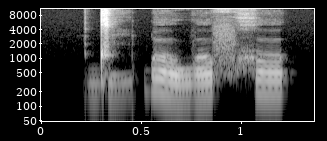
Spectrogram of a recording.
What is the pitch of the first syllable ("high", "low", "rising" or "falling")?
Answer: rising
